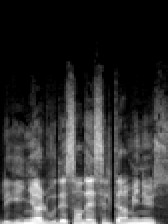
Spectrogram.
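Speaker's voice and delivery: put-on loud, heavy Mexican accent laid on thick. Narrating a story, reading a voice by the van in a strong Mexican accent. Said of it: "Une voix au fort accent mexicain".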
